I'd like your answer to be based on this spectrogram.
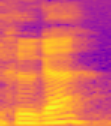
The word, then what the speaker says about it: hygge: And it's just, I guess where I was going with that is it's I'm all about, I think you pronounce it Hygge, but it's spelled like H-Y-G-G-E.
